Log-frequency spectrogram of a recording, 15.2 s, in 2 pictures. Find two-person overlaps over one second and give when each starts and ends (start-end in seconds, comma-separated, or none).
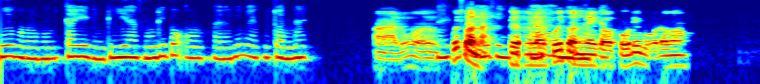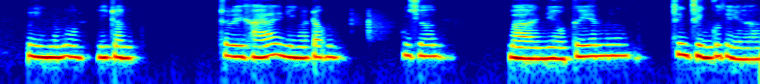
4.3-6.1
